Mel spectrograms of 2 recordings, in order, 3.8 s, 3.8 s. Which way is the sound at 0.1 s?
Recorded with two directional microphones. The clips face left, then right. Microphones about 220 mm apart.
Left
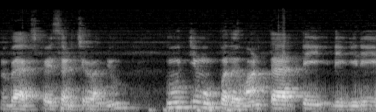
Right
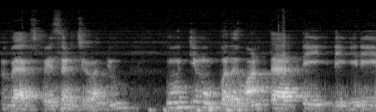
45° left (ahead or behind).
